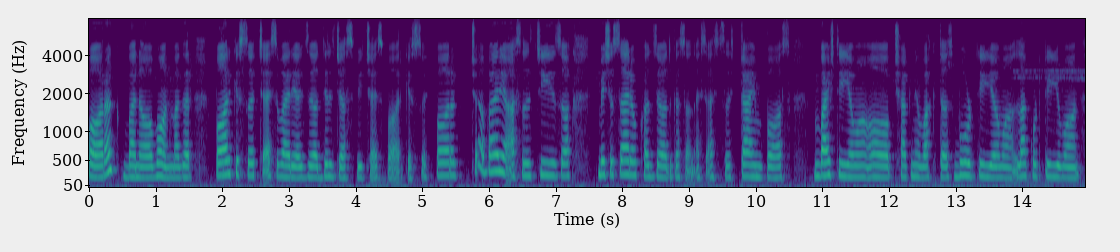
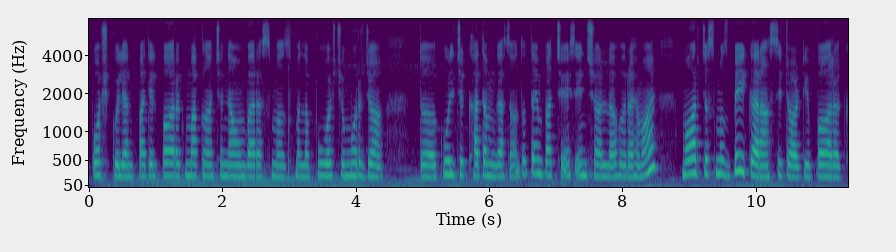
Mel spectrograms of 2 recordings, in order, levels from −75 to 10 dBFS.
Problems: none marked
